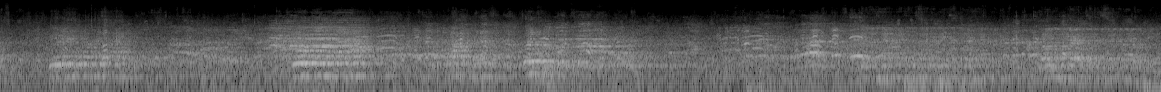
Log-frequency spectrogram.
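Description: Spectators cheer and shout in bursts.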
